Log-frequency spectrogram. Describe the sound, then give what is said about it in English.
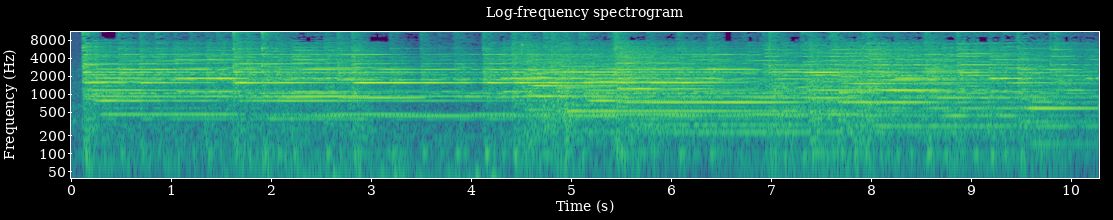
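Bronze carillon bells ring from the tower as a player strikes them in a quick, continuous stream. Many overlapping tones of different pitches form a loud, unbroken wash of ringing. “Lisa Loney finds playing the carillon quite a workout. The hands are flying, the feet are going at a rapid pace”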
